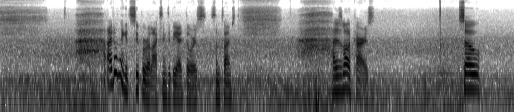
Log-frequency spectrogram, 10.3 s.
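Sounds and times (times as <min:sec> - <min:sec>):
person taking a deep breath: 0:00.0 - 0:02.2, 0:04.7 - 0:06.7
speech: 0:02.1 - 0:05.2, 0:06.6 - 0:07.6, 0:09.2 - 0:09.7.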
